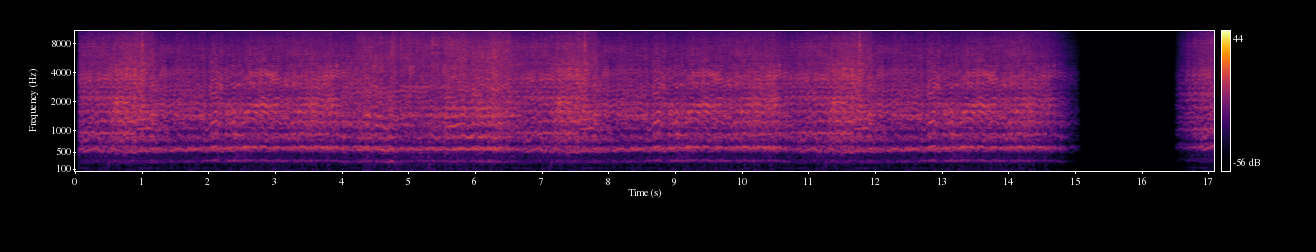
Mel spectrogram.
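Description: A honey bee's steady, low droning buzz hums on without pause, then cuts out briefly.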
